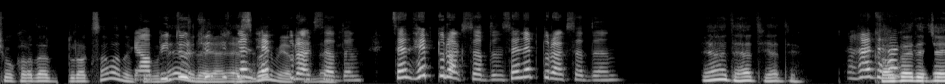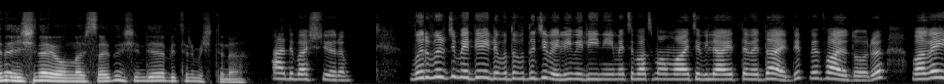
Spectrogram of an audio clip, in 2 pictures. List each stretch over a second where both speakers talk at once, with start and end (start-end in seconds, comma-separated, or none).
1.3-3.5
